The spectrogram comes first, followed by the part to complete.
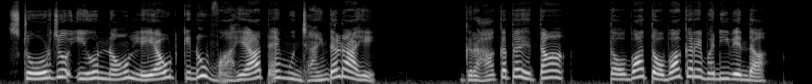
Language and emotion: Sindhi, disgusted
